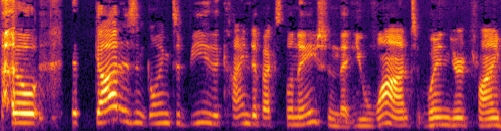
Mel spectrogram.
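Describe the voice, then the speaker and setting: Speech comes at a moderate pace. It has an American accent. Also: man. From US Midwest, Michigan. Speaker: podcaster. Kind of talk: casual chat.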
